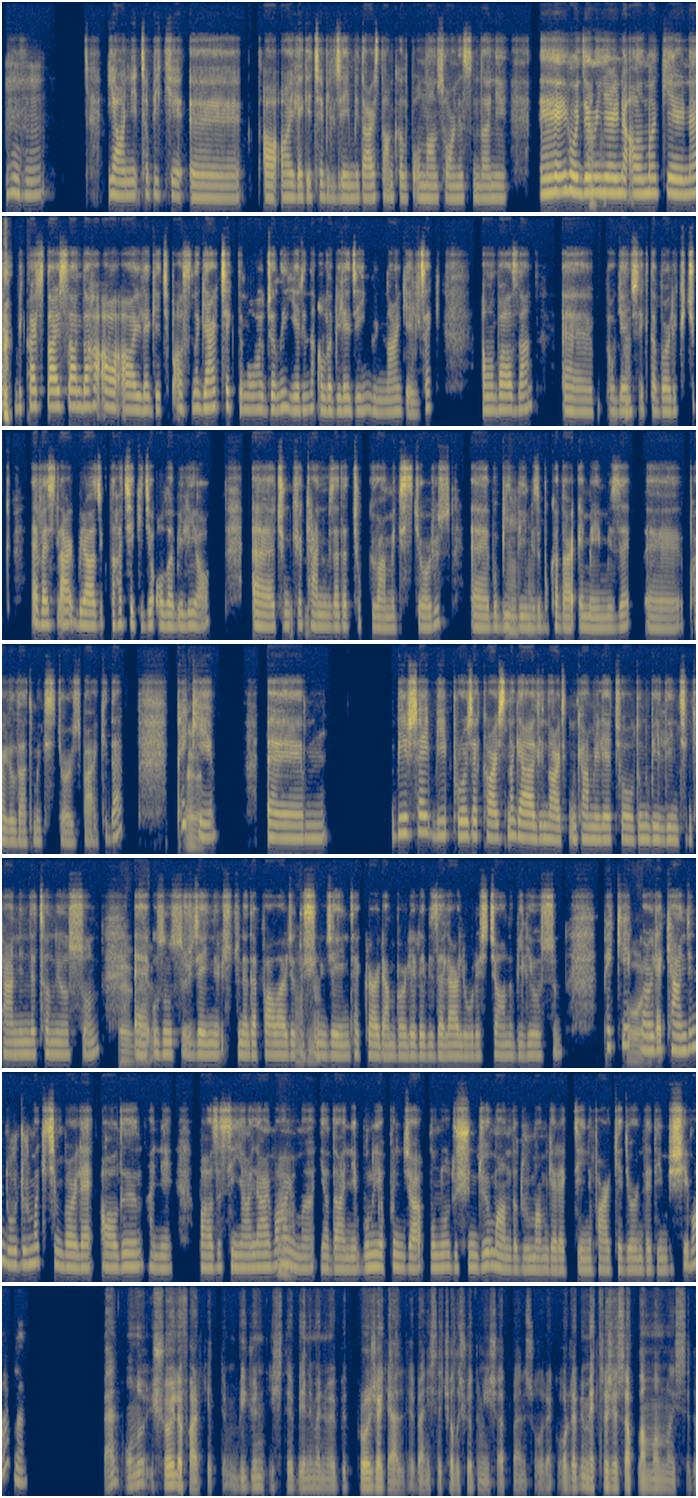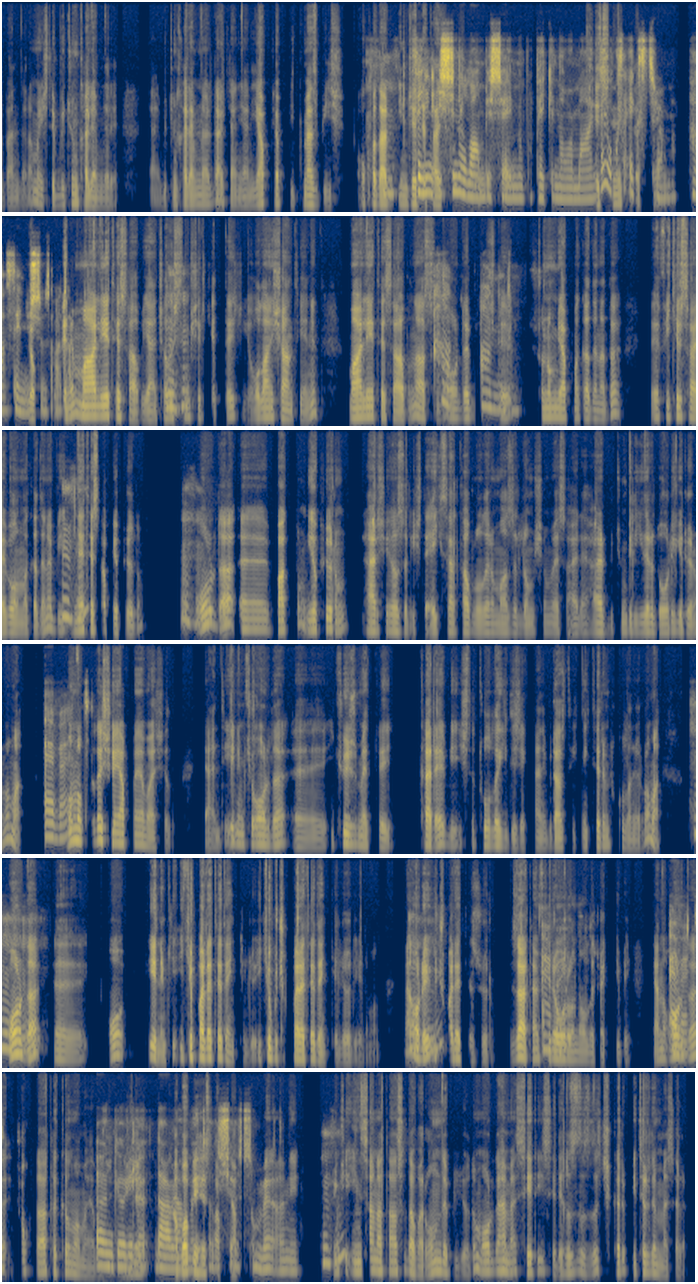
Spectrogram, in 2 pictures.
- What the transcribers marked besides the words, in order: tapping; other background noise; chuckle; unintelligible speech
- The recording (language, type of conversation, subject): Turkish, podcast, Mükemmeliyetçilik üretkenliği nasıl etkiler ve bunun üstesinden nasıl gelinebilir?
